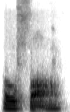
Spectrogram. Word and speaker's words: Hophal: The accented syllable is the one is the all. So it's Hophal. That's why we call it Hophal.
